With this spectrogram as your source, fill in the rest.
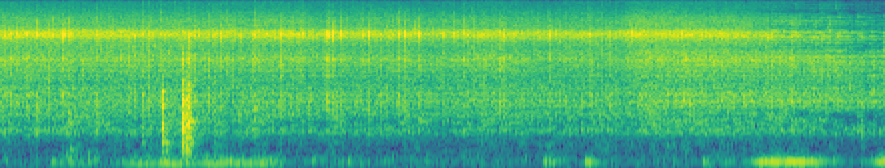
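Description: Fresh squid sizzles steadily in a hot pan while seafood is cooked, a continuous close frying hiss with brief stirring scrapes and a low rumble from the stove, no voices.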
